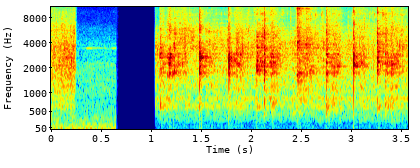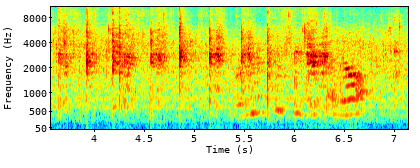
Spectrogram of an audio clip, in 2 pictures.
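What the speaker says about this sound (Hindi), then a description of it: "यहाँ पर मैं इसको हॉट ऑयल के अंदर फ्राई कर रही हूँ पूरा गोल्डन होने तक" Sabudana vada frying in hot oil: crackling sizzle broken by repeated clinks and scrapes of a utensil against the pan, close by, with a faint voice partway through.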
